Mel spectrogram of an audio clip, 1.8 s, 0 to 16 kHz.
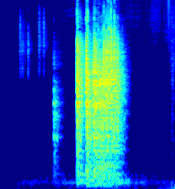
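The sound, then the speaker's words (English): Dice rolled across a tabletop: a few light ticks, then a short, bright rattling clatter that settles after about half a second. No voices are heard. “I have 2d6 in the chaos pool. Mm-hmm. This doesn't fall under either of your things. So roll 46.”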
